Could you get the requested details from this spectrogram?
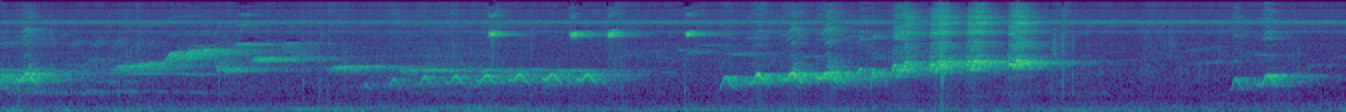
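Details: A bird of unknown kind sings a varied series of clear whistles: stepped rising notes, a wavering trill, then a longer climbing warbled phrase and a final short upward note.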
